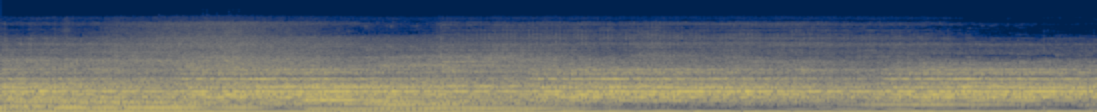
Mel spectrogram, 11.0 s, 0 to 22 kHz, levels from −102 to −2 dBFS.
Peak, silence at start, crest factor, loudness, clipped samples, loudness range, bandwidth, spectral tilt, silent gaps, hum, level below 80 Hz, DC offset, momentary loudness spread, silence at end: -10 dBFS; 0 s; 14 dB; -24 LUFS; under 0.1%; 1 LU; 11 kHz; -6.5 dB/octave; none; none; -46 dBFS; 1%; 4 LU; 0 s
